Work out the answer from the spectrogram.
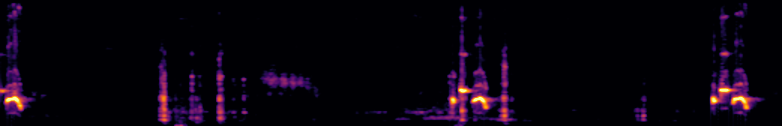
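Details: ['Sooty-headed bulbul calling as a lure for birds: three whistled phrases, each a quick rising note then a downslurred one, mixed with sharp clicks and knocks in between.']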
